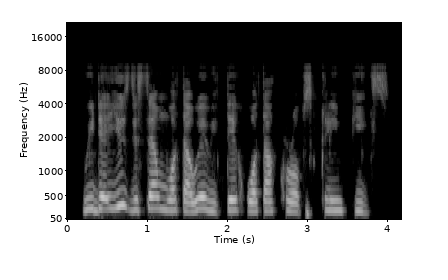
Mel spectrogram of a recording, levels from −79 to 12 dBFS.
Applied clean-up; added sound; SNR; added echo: none; none; none; none.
